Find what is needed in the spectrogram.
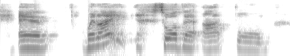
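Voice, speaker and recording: With a non-native accent, a man speaks at a high pitch with ordinary pitch variation. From Australia (immigrant family). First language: not English. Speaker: online marketer and former break dancer. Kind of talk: personal story in a group video call. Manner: hesitant, many fillers.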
